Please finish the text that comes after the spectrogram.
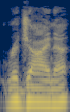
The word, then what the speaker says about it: Regina: We were living in Regina, and it is pronounced that way, in Saskatchewan.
